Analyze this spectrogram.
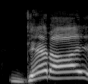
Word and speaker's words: Deadeye: Deadeye rhymes with pie, and pie is good, right?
